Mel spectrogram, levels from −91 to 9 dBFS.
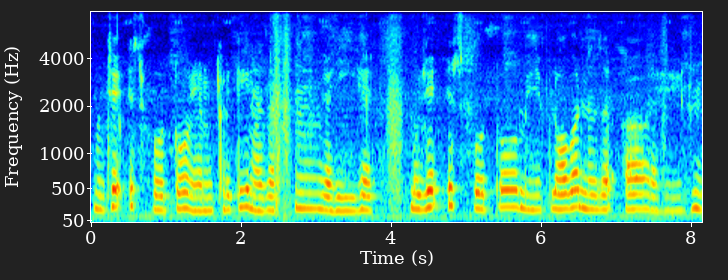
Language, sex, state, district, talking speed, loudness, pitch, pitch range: Hindi, female, Madhya Pradesh, Umaria, 140 wpm, -18 LUFS, 210 Hz, 195-230 Hz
